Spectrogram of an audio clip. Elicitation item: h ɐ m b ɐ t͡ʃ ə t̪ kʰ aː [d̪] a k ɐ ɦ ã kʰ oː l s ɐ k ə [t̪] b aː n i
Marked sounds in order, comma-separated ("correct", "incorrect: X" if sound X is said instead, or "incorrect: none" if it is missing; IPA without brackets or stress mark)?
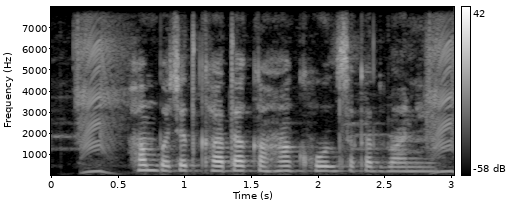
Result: incorrect: t̪, correct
